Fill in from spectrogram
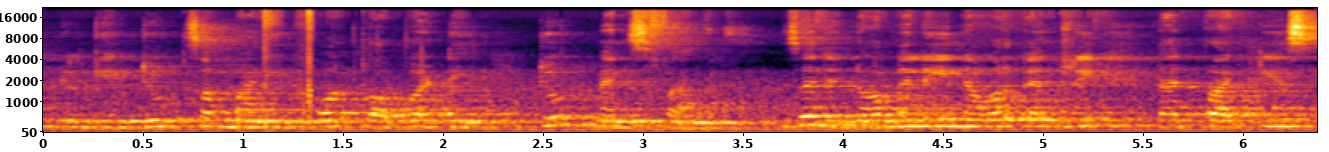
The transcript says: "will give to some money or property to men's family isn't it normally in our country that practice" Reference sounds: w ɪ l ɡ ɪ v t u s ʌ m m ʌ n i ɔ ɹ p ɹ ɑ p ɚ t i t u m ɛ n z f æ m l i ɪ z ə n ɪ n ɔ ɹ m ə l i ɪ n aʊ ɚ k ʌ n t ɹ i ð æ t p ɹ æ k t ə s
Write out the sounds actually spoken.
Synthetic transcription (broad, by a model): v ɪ l ɡ ɪ v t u s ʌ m m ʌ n i ɔ ɹ p ɹ ɑ p ɚ t i t u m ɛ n s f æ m i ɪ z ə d n ɔ ɹ m ə l i ɪ n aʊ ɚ k ʌ n t ɹ i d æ t p ɹ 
